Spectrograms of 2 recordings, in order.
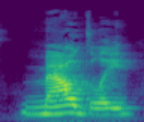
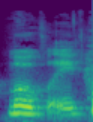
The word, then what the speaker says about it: Mowgli: Rudyard Kipling, the author of the book, it's actually pronounced Mowgli, not Mowgli. – Huh. – What? – Mowgli. – Yeah, so apparently Walt Disney was the one who called it Mowgli, and it's because of this movie everybody thinks of it as Mowgli.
